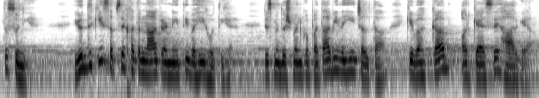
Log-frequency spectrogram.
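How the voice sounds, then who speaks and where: A man's voice: medium pitch, a little slow, darkish tone. A man giving dramatic motivational narration, speaking straight to the listener with rhetorical questions. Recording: long reverb with faint background music.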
